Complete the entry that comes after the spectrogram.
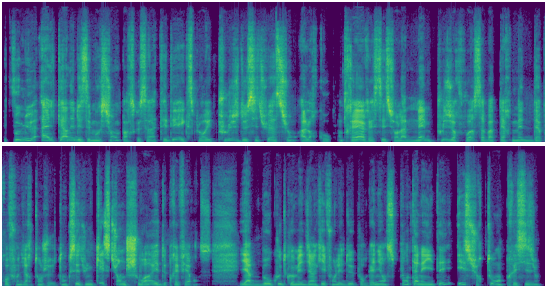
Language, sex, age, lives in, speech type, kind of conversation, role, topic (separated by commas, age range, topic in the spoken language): French, male, 20-24, France, read, expert-assistant, expert, Quels petits exercices quotidiens peuvent vraiment aider à progresser dans les arts du spectacle ?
